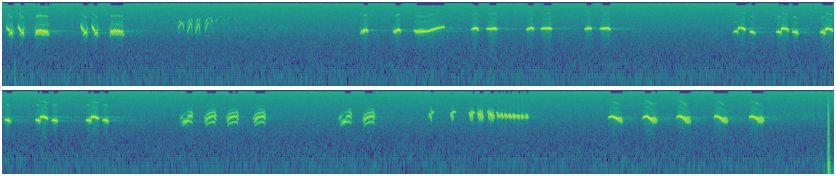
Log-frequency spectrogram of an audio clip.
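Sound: birds singing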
